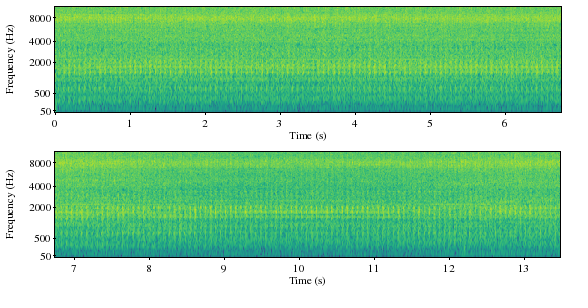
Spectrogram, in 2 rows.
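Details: 2006 BMW E46 M3, 42,600 km: steady fast ticking, roughly 220 a minute, over idle, appearing once oil temperature exceeds 80°C; cause unknown, owner wonders about the oil pump.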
